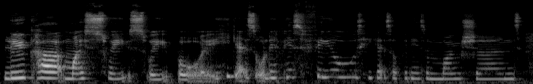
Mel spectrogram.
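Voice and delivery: soft, tender gushing; soft doting voice. Real, not acted. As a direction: coo over him like a sweetheart. Doting over Luca.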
